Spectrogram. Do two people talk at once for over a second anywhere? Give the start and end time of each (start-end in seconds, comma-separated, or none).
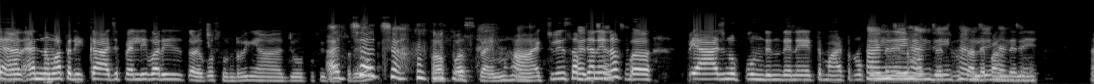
8.7-10.3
